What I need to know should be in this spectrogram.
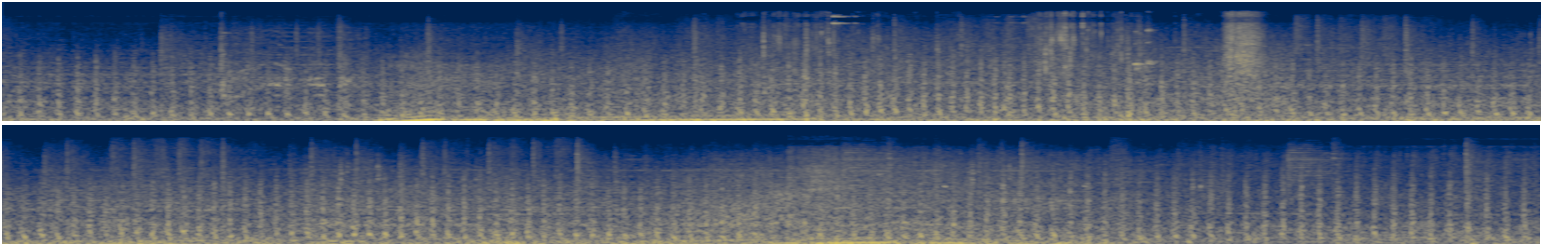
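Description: A vehicle engine rumbles and revs as it drives over rough ground.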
